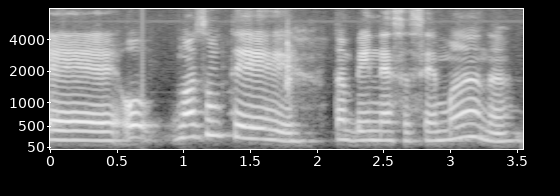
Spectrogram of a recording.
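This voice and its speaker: This woman has a medium-pitched voice. Its pitch variation is ordinary. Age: 50s. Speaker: university rector. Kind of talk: radio interview. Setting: radio studio. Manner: halting, many fillers.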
